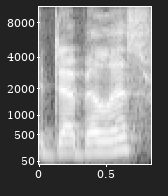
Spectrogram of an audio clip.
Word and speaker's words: Debilis: Today we are going to talk about your book one, Keepers of the Rock, The Deilis Rising. Is that how you pronounce it?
